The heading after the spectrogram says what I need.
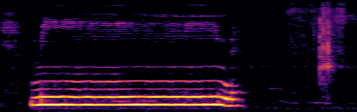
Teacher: लाम, मीम, मीम की मिकदार 3 अलिफ के बराबर है और इसका मखरज है, दोनों होठों के बाहर वाले तर हिस्से से ये मीम अदा होगा, इसकी आवाज़ नाक में जाएगी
